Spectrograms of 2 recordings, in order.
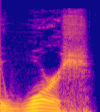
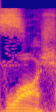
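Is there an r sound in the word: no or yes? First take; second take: yes; no. First: The word has an added r sound. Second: The word has no r sound. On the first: "people say warsh" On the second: "instead of wash"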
